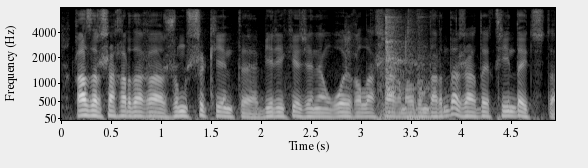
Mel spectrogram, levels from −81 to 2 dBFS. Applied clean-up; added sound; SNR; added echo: none; Sliding door / Slam; 18 dB; none.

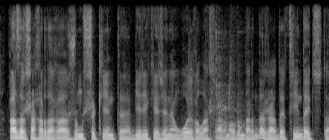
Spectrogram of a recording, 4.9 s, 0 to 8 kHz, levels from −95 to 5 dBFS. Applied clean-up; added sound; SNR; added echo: neural mask model RNNoise.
